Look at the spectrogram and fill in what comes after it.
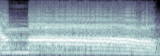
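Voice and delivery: high, loud, long drawn-out cry.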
